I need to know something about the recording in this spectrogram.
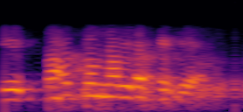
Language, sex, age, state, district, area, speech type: Hindi, female, 60+, Uttar Pradesh, Varanasi, rural, conversation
